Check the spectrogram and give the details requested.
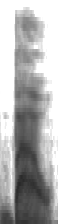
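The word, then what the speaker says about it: bough: Think about words like bow b u g. Like a tree branch, right? Rhymes with cow.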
